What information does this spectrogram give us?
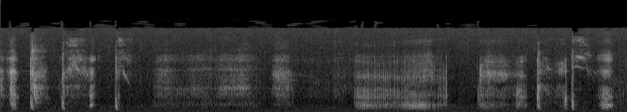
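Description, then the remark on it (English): Harsh, hard coughing from a shivering person who has caught a slight chill: sharp bursts at the start and end, with longer raspy, strained stretches between them that sound like wheezing breaths. No one speaks. “I'm sorry to wake you, but you were shivering and coughing so hard, I was afraid you were ill.”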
